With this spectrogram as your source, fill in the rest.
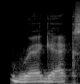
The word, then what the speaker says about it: regex: Regex is short for regular, and it's a hard G sound, so the proper pronunciation is probably regex.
